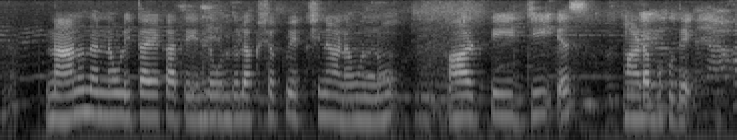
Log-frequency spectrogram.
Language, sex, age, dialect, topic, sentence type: Kannada, female, 18-24, Mysore Kannada, banking, question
